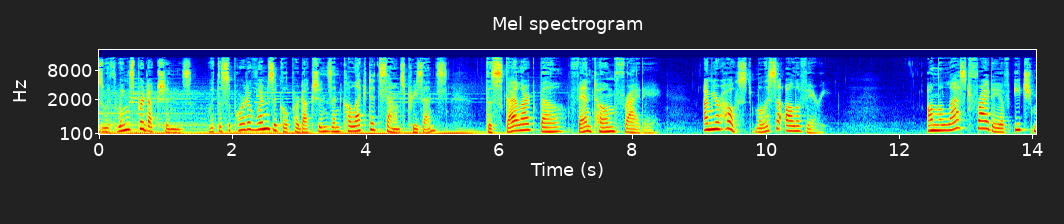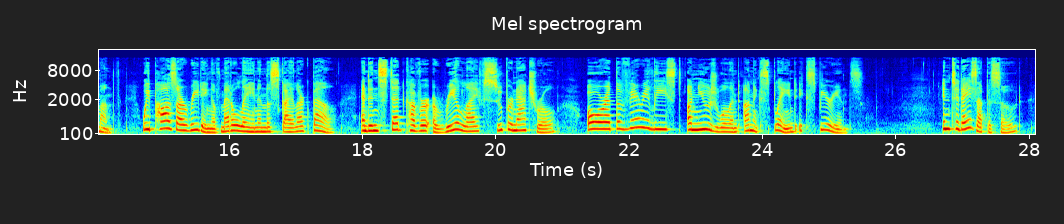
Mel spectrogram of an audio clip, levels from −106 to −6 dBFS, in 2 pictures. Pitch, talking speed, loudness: 220 Hz, 130 wpm, -20 LUFS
